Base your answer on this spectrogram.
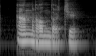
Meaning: diminutive of aanrander
- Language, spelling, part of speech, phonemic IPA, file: Dutch, aanrandertje, noun, /ˈanrɑndərcə/, Nl-aanrandertje.ogg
